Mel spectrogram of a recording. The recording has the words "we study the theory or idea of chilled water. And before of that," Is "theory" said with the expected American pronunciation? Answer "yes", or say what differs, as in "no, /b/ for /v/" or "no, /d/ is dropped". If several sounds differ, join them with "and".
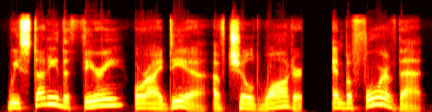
yes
